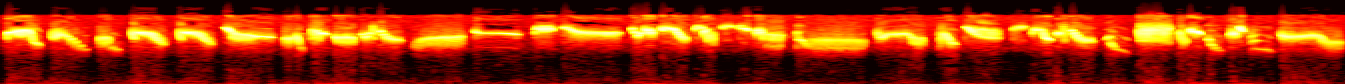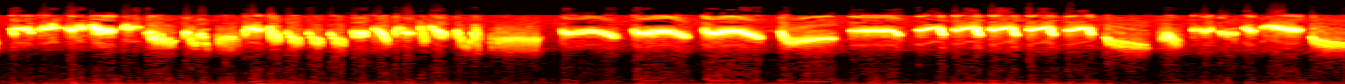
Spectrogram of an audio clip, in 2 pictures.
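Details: Morning song of a jalak suren, the Asian pied starling, sung energetically: a long dense medley of clear whistles, quick upslurs and chattering notes poured out almost without pause.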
